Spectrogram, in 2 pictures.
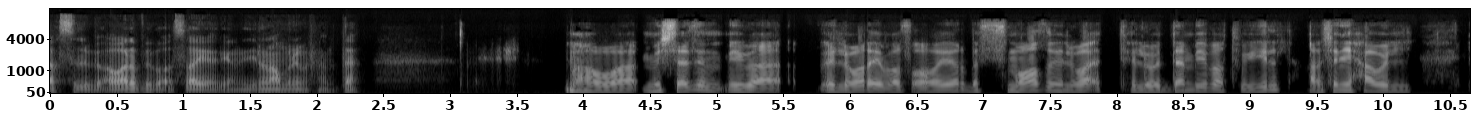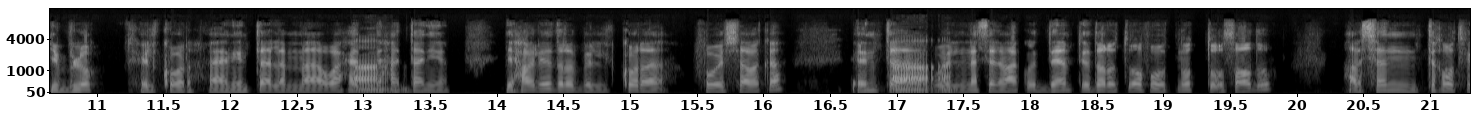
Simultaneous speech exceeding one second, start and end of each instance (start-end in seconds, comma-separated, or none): none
